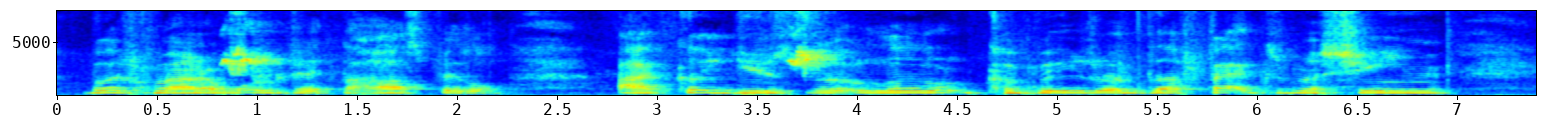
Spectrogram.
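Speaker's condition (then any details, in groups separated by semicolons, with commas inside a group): Spinal ataxia; wheelchair user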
